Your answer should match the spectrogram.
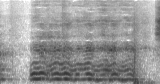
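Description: A man humming one held, slightly wavering note for over a second, starting about a third of a second in.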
